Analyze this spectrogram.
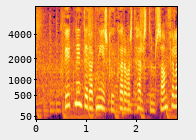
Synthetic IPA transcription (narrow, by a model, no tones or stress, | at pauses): kʰvɪːkmɪnt̪ɪɾakniːskʏkʰvɛɾvast̪hɛlst̪ʏmsamfjɛla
